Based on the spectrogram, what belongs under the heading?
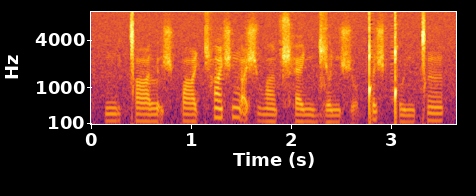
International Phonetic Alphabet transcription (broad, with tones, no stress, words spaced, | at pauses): ŋɪ˩ǀɑ˩ lə̰˩ʃpɑ˩ cʰɑ̃˥ʃŋɑ̰˥ʃvɑ̃˩ʈ͡ʂʰæ˩ɲ d͡ʑɒ˩ɲʃɔ̰˩ǃə˥ʃ ǃʊ˩ɲ ǀə̃˥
